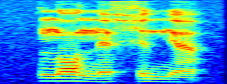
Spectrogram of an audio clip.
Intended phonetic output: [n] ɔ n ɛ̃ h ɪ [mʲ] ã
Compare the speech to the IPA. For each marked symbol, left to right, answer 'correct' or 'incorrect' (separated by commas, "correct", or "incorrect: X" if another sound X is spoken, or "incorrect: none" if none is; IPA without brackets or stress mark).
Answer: correct, correct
